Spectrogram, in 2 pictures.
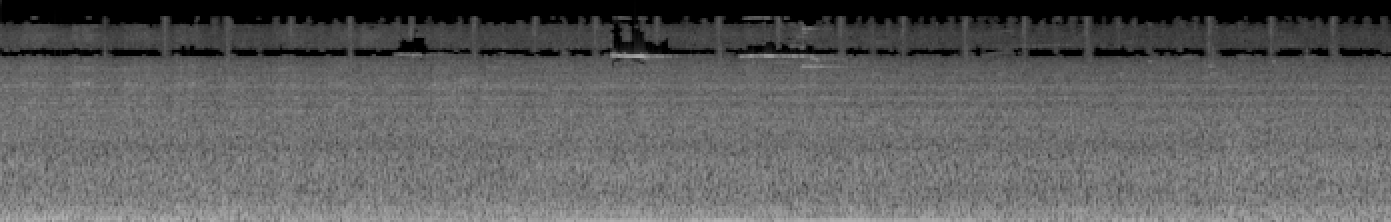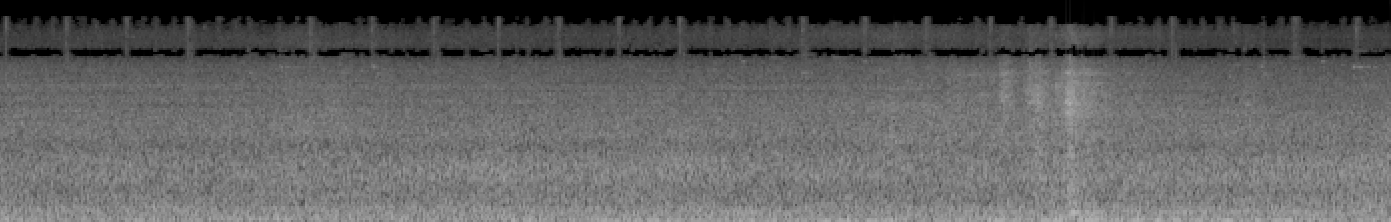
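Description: A train running past, a steady rumble of wheels on rail with no clear breaks, and a brief louder knock near the end.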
